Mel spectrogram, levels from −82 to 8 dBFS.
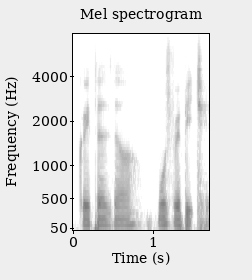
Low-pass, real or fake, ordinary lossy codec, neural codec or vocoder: none; fake; none; codec, 16 kHz, about 1 kbps, DyCAST, with the encoder's durations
